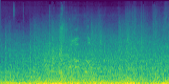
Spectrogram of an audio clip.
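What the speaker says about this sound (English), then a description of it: "Gonna hit these guys with some light artillery just to keep it coming." Light artillery fire in a WWI strategy game set on the Western Front, heard as a dense, continuous rumble of booms and blasts that stays steady and moderately loud throughout.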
